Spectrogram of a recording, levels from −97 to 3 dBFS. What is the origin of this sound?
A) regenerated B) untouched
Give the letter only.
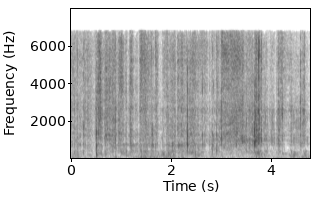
B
